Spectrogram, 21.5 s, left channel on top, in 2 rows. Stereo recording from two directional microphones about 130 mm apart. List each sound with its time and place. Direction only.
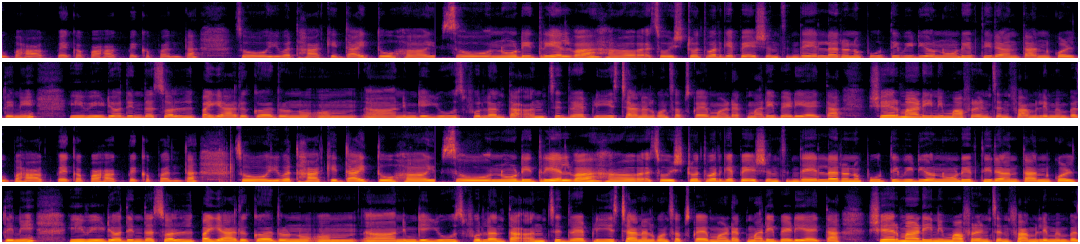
0.1 s speech: 40° right (ahead or behind)
4.9 s speech: 30° right (ahead or behind)
9.3 s speech: 25° right (ahead or behind)
9.6 s speech: 40° right (ahead or behind)
14.3 s speech: 40° right (ahead or behind)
